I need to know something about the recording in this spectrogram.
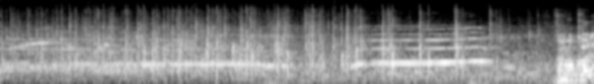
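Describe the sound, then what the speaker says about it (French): An audience at a cultural community event claps in a dense, sustained burst of applause, mixed with crowd chatter and voices, swelling louder near the end. "Applaudissez une fois pour CESCA New York"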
